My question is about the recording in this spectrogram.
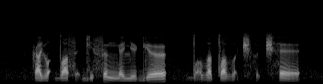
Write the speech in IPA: kalʲə̰ dˤasɛ̰ɡisə ŋɛlʲœɡʲœ | dˤə̰ ðˤitə ðˤḭt͡ʃʰə̰t͡ʃʰɛ

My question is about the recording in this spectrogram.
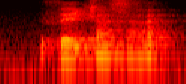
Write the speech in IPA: θecæ̤sæ̤

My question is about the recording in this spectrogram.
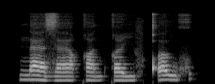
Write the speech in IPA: næzæː qænqiːfqʼuːx

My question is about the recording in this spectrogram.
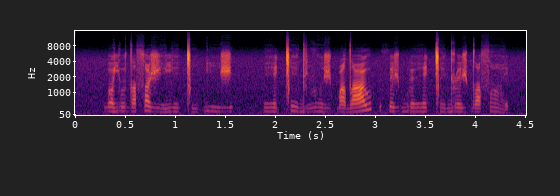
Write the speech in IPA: ɠɔjudisˤø ʒe̤je̤ ǀi̤ɠi̤ʒ | ɦeǀe̤ di̤ðɔ̤ʒ ɓɔdˤu | θøʒbøɦeǀɛ̤ ɡɹøʒd̪ɔsˤe̤

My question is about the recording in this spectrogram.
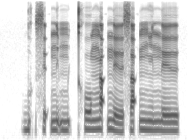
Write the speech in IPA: ɡʊ˦ʔsɪ˦ʔnḭ˦˨mḭ˦˨ kʰo˦ŋä˦ʔne˨ɪ̯sä˦ʔ ŋĩ˦ ne˦ɪ̯

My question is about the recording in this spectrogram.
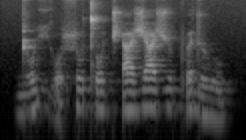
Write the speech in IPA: ɖo˨˦ço̰˨ ɬu˦tʼo˦ t͡ʃʼa˦ ʒa˦ʒʏ˦pʼə˦dɹu˨

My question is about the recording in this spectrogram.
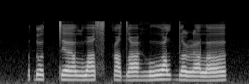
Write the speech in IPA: ɗɔtːɛːlˠwɛsˤ kɐdˤɪːɦoːlˠ dˤoɭalˠɐ

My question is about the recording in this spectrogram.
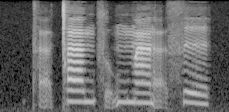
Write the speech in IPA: tʰæ̰ǀæŋ so̰ŋmæ̃ɾæ̰se

